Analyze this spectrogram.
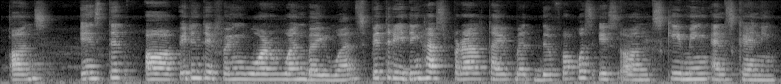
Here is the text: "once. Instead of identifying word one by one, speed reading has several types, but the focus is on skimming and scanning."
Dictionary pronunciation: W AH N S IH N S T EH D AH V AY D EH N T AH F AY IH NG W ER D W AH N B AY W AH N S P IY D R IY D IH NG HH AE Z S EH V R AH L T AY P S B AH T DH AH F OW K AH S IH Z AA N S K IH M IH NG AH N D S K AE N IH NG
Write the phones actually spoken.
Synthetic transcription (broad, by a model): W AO N S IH N S T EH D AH F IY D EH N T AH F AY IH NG W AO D W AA N B AY W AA N S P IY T R IY D IH NG HH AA S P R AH L T AY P B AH T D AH F OW K AH S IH S AA N S K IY M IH NG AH N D S K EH N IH NG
